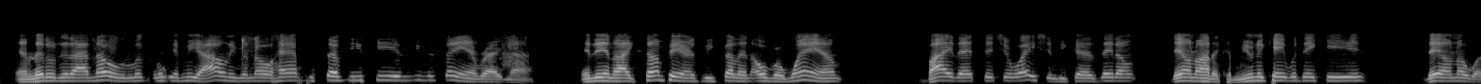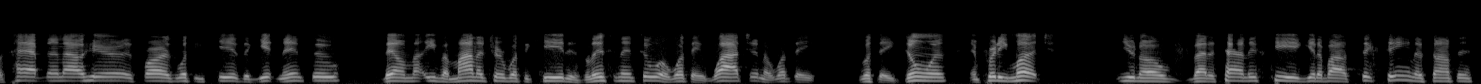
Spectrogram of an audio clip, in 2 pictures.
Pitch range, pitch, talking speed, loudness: 150-175 Hz, 165 Hz, 195 wpm, -31 LUFS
